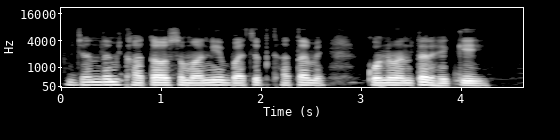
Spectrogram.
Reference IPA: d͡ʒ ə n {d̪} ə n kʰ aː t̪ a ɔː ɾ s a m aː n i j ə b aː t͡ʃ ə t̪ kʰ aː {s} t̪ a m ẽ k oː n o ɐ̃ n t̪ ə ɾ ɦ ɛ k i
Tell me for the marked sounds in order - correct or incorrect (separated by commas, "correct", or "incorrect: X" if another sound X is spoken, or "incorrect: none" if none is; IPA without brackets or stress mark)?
correct, incorrect: none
